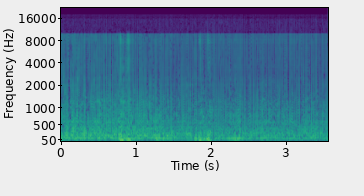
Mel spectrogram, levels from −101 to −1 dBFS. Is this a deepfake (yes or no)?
yes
